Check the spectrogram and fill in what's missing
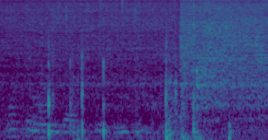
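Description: Ground turkey hitting a hot pan with onions, green pepper and garlic for crockpot chili, a close sizzle that swells into a loud steady frying hiss, punctuated by clinks and scrapes of stirring.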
